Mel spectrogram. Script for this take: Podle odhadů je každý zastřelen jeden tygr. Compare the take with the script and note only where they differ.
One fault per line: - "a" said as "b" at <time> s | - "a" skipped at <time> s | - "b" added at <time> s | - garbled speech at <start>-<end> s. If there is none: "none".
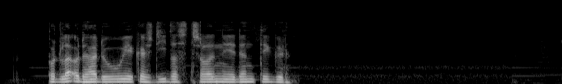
none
